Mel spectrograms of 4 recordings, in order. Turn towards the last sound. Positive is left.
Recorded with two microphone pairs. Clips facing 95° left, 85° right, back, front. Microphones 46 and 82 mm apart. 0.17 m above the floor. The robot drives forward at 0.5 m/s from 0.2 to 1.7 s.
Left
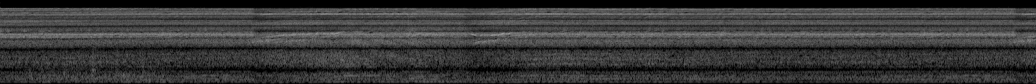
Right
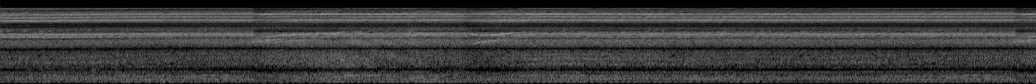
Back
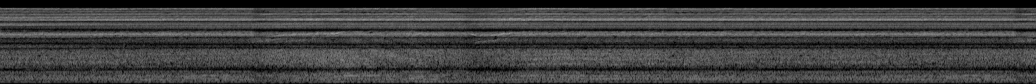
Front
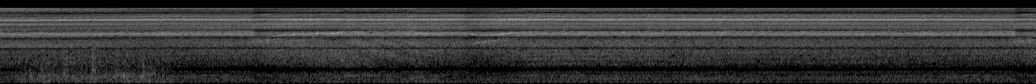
turn(degrees=-165)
